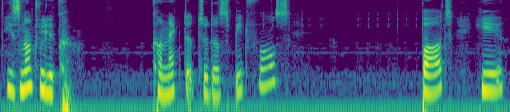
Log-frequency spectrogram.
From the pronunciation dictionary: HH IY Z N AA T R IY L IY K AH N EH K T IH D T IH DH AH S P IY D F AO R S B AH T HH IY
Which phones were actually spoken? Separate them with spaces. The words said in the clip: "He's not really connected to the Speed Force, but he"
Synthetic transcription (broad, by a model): HH IY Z N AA T R IY L IY K AH N EH K T IH D T IH DH AH S P IY D F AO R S B AH T HH IY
